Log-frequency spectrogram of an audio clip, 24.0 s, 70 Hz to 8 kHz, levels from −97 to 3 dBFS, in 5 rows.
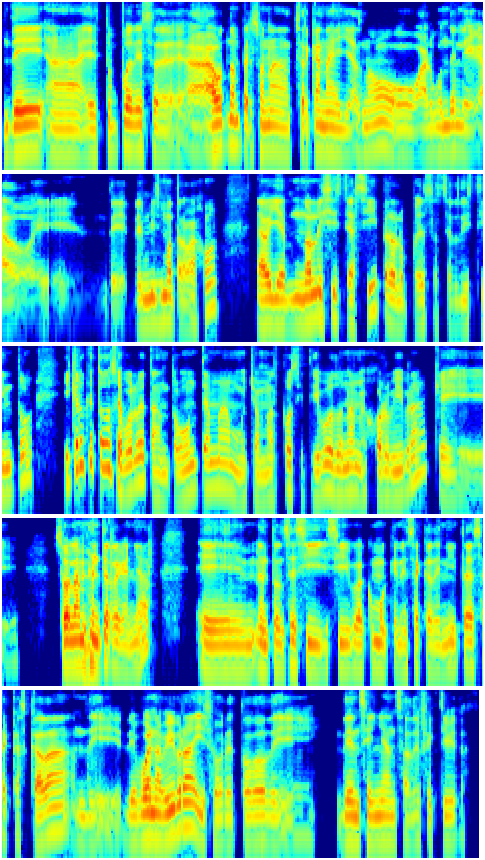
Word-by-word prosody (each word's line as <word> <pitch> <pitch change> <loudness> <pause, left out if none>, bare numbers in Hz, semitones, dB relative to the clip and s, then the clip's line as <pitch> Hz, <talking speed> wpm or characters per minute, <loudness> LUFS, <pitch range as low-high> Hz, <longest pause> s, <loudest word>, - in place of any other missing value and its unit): de, 130 +1 +6
ah, 115 -2 +1
eh, 110 -1 -1
tú 120 - -9
puedes, 130 -2 +2
eh, - - +2 0.3
a - - +5
a 125 - +11
una 140 +2 +4
persona 125 -4 -1
cercana 125 -2 +1
a 120 - 0
ellas, 115 +3 -4
¿no? 120 +2 -4
O 115 -5 -1
algún 115 +1 -2
delegado, 125 -1 -2
eh, - - -9 0.6
de - - -8
del 110 - -4
mismo 125 +2 -1
trabajo, 185 +3 -4 0.3
de: 115 - +4
"Oye, 120 0 +4
no 120 +2 +2
lo 140 - +3
hiciste 135 -1 -1
así, - - -3
pero 120 -10 0
lo - - -6
puedes 115 +1 -8
hacer - - -13
distinto". 130 +9 -7 0.3
Y - - -5
creo 250 +3 +4
que 315 - -3
todo 260 -1 +2
se - - +4
vuelve 145 +6 0
tanto 110 -7 -6
un 130 +5 -3
tema 150 0 -3
mucho 110 -5 -7
más 110 +1 -8
positivo, 140 0 -3
de 125 - -3
una 130 +2 -2
mejor 120 -1 -3
vibra, 120 - -4
que 390 0 -6 0.3
solamente 125 0 +7
regañar. - - -1 0.4
Eh, 110 -1 +1
entonces, 120 +2 0
sí, 115 -2 +2
sí 115 0 0
va 115 -1 -1
como 120 -2 -3
que - - -6
en 110 - -7
esa - - -1
cadenita, 115 +3 -1
esa - - -1
cascada 145 +7 +2 0.2
de 110 0 -6
de 120 -1 -5
buena 125 +1 +6
vibra 160 +7 +5
y, 125 -5 +2
sobre 110 0 -6
todo, 115 +1 -2
de 120 +2 -5 0.2
de 115 - -1
enseñanza, 115 0 -2
de 115 - -8
efectividad. 115 +1 -8
120 Hz, 190 wpm, -25 LUFS, 115-130 Hz, 0.6 s, a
